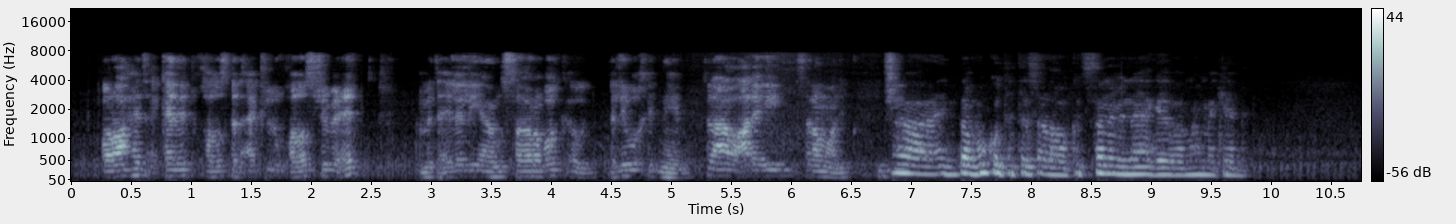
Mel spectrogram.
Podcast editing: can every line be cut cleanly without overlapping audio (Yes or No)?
Yes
